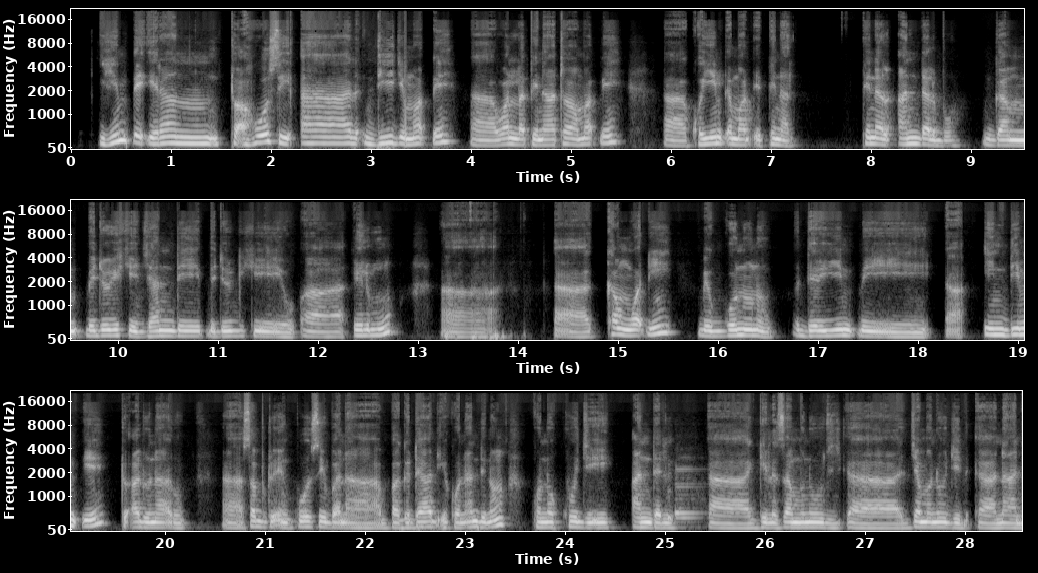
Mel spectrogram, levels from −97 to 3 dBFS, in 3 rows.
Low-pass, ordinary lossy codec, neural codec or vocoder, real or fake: 19.8 kHz; Opus, 24 kbps; none; real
